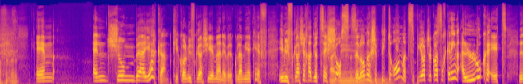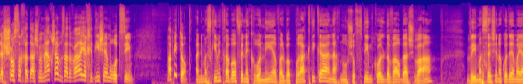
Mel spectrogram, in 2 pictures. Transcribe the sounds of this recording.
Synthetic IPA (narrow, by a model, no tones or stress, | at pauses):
em | ʔe̞nʃumbe̞ajakʰa̰nkiko̞lmifɡaʃijemeanevelekulamjekefimːifɡaʃeχad̪jo̞t͡seʃo̞szelo̞ːmeʁʃepit̪ʔo̞mhat͡si̥pijo̞tʃelko̞lasaχkanimalukʰaʔet̪laʃo̞saχad̪aʃvemeaχʃavzeadavaʁajeχid̪iʃeemʁo̞t͡simː | apit̪o̞̰manimaskimit̪χabeo̞fe̞nekʁo̞niavalbepʁakt̪ikaːnaχnuʃo̞ft̪imko̞ld̪avaʁbeaʃvaʔa | veimaseʃenako̞d̪e̞maja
